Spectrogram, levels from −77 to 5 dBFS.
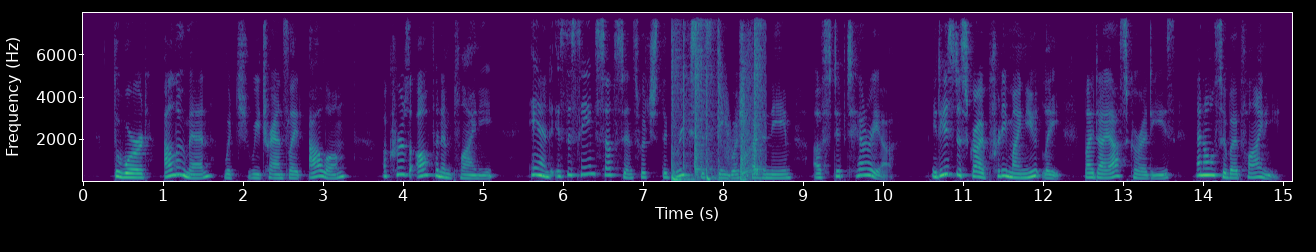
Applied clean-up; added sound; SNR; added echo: none; Scratching (performance technique); 2 dB; none.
